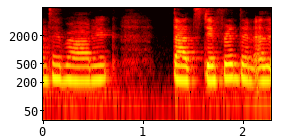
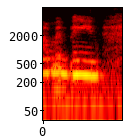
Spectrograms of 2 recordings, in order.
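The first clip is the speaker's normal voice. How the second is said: barely audible, faint half-whisper, pitched high; 4 semitones higher, 7 dB quieter than usual. Retelling how she told the nurse after surgery: imitating her own half-whisper. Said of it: "I was whispering".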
